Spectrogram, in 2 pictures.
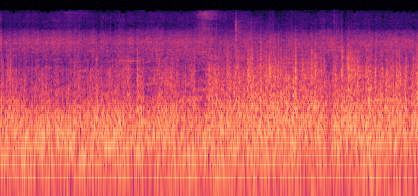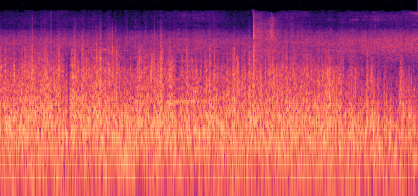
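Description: Steady wind rumble buffeting the camera microphone.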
